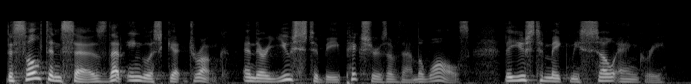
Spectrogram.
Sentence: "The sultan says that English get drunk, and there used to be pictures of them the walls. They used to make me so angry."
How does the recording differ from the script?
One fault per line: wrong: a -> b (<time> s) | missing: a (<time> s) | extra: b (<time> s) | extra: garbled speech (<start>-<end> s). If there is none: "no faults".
no faults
